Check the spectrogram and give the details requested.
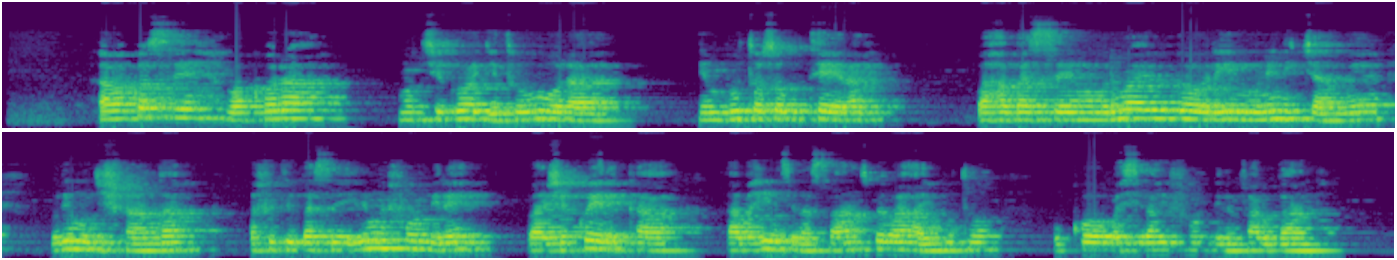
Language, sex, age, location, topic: Kinyarwanda, female, 36-49, Kigali, agriculture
